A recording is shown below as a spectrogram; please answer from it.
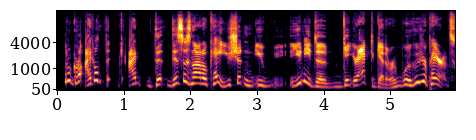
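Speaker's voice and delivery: lightly voiced scolding Karen; mock Karen. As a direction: stumble over the words as a hammed-up Karen. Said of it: "getting real Karen with her".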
